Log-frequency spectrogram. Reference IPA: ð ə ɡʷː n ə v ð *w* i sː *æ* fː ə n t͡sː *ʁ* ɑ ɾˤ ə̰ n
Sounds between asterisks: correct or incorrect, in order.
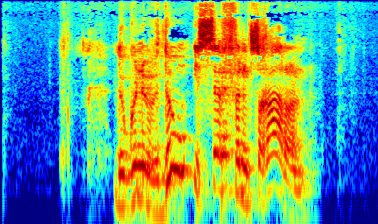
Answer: incorrect: u, correct, correct

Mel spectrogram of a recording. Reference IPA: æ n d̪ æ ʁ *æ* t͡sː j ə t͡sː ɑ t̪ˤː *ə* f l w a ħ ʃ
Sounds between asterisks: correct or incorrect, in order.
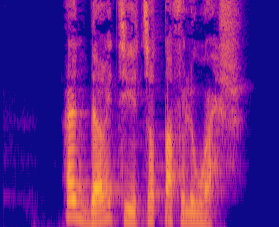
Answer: incorrect: i, incorrect: ɑ

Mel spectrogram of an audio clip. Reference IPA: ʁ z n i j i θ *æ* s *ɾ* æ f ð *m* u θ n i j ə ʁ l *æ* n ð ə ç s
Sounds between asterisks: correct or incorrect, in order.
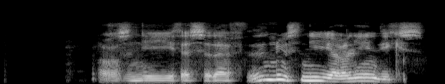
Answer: correct, correct, incorrect: n, incorrect: i

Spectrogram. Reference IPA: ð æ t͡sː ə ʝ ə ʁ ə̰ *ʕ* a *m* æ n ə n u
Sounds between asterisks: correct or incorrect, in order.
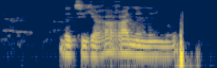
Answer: incorrect: ʁ, incorrect: n

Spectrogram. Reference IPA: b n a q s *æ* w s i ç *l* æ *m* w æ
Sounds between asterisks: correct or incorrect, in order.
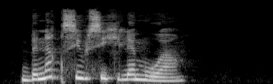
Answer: incorrect: i, correct, correct

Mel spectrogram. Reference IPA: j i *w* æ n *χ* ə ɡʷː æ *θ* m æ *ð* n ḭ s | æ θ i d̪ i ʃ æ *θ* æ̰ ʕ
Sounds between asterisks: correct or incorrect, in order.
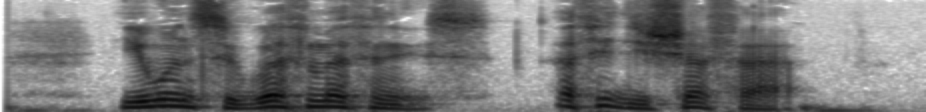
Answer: correct, incorrect: s, correct, incorrect: θ, incorrect: f

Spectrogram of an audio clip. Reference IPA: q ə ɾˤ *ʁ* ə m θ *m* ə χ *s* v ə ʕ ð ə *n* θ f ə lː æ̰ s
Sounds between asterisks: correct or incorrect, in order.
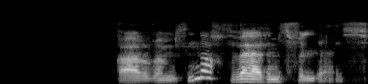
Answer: incorrect: v, incorrect: n, incorrect: θ, incorrect: m

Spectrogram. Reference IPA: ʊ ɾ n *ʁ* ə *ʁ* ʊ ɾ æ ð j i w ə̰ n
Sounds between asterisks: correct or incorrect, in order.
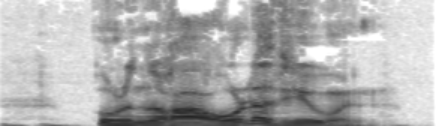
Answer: correct, correct

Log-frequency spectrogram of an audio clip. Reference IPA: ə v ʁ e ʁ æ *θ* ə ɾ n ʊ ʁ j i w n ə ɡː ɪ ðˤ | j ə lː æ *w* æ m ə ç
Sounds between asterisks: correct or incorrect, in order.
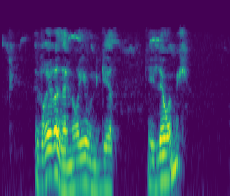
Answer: incorrect: ð, correct

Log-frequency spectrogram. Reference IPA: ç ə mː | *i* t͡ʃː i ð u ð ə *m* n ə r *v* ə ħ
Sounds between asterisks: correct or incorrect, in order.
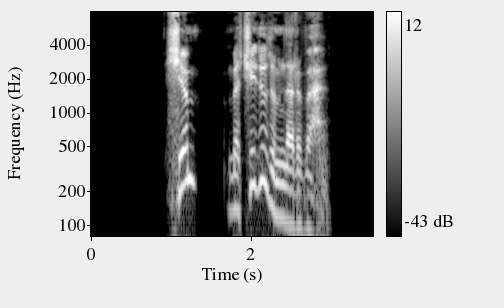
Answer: incorrect: æ, correct, correct

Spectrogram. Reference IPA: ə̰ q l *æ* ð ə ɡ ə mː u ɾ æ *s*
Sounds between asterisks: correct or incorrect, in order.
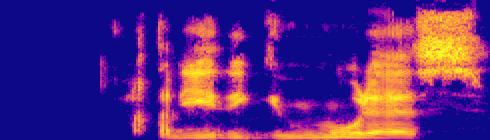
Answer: incorrect: i, correct

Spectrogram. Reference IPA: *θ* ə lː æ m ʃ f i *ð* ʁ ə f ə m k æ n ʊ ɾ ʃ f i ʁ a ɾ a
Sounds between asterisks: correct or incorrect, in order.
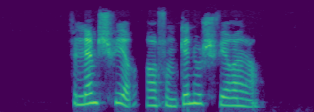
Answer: incorrect: f, incorrect: ʁ

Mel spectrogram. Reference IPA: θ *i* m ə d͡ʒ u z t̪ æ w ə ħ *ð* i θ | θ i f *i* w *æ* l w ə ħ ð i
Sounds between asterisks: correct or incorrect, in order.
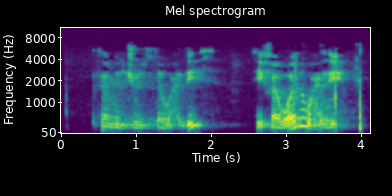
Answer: incorrect: æ, correct, incorrect: æ, correct

